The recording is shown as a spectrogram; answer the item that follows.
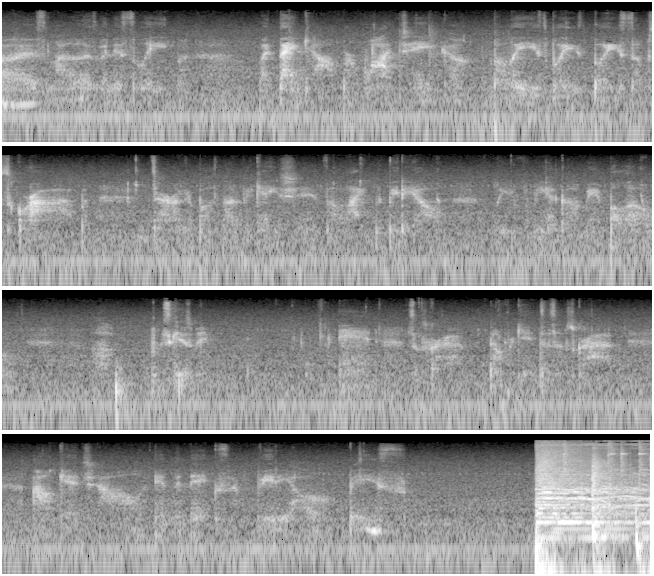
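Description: A woman whispering to the camera, with a faint steady low hum underneath.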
